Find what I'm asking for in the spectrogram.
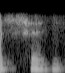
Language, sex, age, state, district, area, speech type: Punjabi, female, 18-30, Punjab, Mansa, urban, conversation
